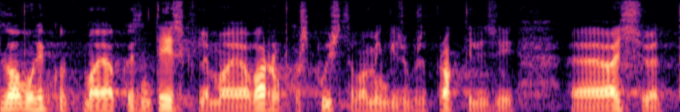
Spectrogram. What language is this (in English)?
Estonian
